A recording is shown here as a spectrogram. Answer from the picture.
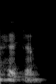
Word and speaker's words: Hawken: Is it Hawken or Hicken? Oh, any way you like. I pronounce it Hawken.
